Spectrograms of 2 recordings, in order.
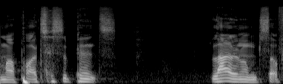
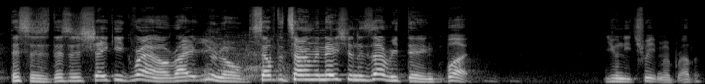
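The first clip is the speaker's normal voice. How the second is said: higher, louder and slowing down, pleading hard; urgent plea; 6 semitones higher, 3 dB louder than usual. Retold or imitated. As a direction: press the brother earnestly, rising up. Urgently pleading with participant's brother.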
